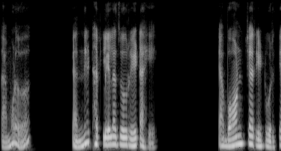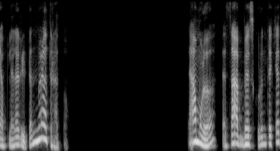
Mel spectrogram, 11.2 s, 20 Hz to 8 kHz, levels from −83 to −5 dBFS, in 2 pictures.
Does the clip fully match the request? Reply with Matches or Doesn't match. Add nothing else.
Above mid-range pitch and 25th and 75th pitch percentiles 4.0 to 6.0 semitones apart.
Doesn't match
